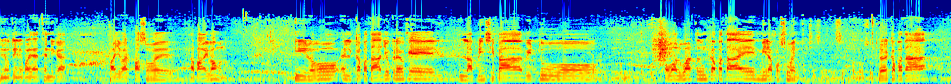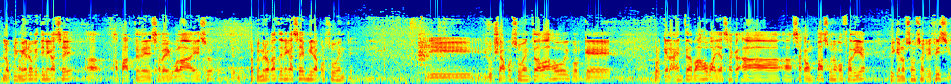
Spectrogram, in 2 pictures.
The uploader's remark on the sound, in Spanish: La Casa de Hermandad de la Estrella acogió el sábado, 8 de noviembre, una tertulia de capataces y costaleros que grabamos el equipo de Pasión en Jaén para emitirla en diferido al siguiente jueves a través de Onda Jaén Radio.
